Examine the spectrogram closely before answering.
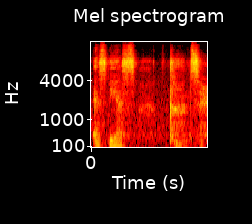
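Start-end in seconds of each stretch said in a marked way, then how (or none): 1.3-1.9 breathy hushed whisper of the word. Acted. Vlogger whispering the word concert. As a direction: whisper it like a secret.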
